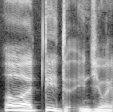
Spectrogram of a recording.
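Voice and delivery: slow Transylvanian vampire voice; Transylvanian accent. Acted. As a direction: drawl it out like Count Dracula, Transylvanian. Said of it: "My vampire voice?".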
